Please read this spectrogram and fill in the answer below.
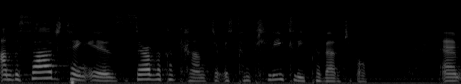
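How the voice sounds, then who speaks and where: A woman with an Irish accent speaks at a fairly quick pace, showing vocal fry. Her pitch varies in an ordinary way. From Ireland. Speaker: audience member at a health conference. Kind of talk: audience question at a conference. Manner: fast.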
